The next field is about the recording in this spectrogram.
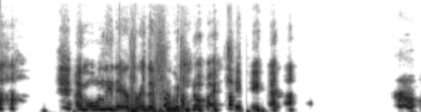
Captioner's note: laughter; laughter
